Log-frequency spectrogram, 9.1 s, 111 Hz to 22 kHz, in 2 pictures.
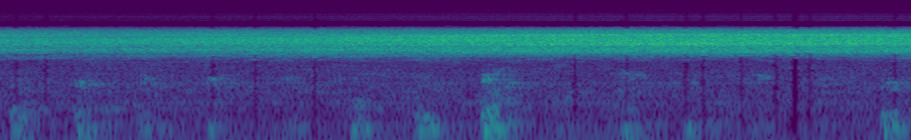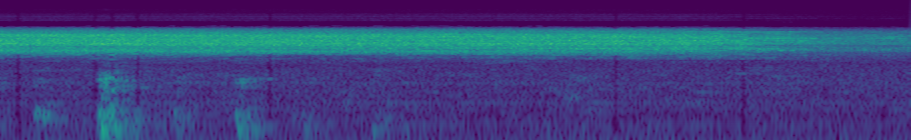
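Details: Ear-piercing chorus of large male cicadas calling for females to mate, hot summer midday, August 2, 2016: a dense, unbroken high buzz swells slightly, then fades near the end, over faint low clicks.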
